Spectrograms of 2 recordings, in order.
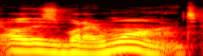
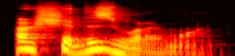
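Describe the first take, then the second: First: It is said plainly, without realization. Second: It sounds like a sudden realization.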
